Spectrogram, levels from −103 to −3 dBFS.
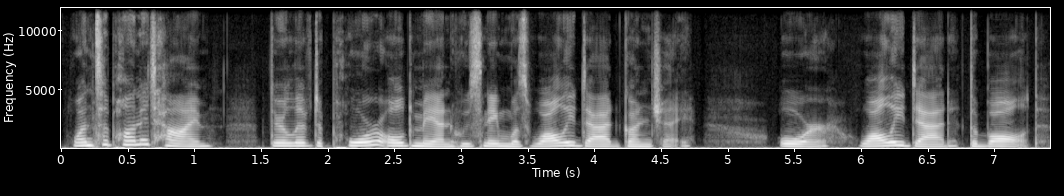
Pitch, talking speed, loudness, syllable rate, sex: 225 Hz, 170 wpm, -15 LUFS, 4.8 syllables/s, female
